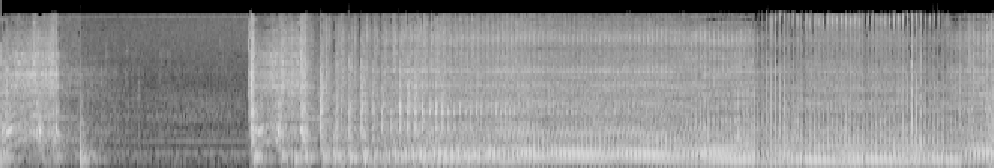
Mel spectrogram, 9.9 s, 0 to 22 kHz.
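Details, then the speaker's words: Diesel generator, cold start without glow plugs after a fuel problem was fixed, engine slightly warm (about 70°F, 65°F outside): a few cranks, then it catches and settles into a steady, even idle knock with no stumbling; healthy cold start. "so i guess we can do a cold start i had it once running around sir"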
